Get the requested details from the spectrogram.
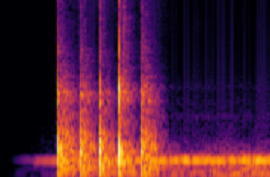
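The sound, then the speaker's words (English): Five quick, firm knocks on a front door in a steady, even rhythm, loud, followed by a low lingering hum as the room settles. “The cracking at the front door startled the older gentleman.”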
